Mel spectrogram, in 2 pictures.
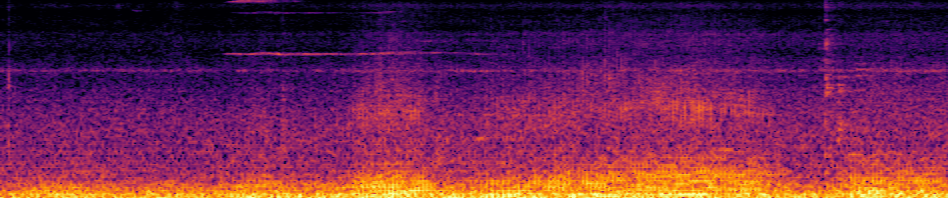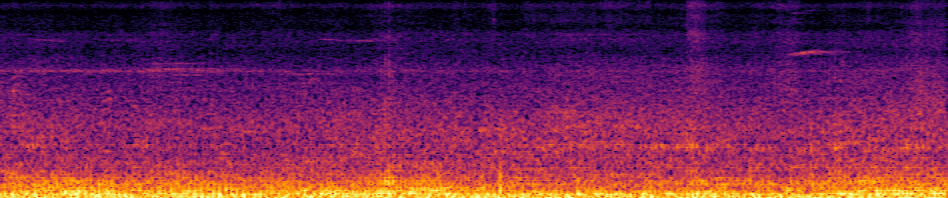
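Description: Street traffic noise: a steady low rumble of cars and motorcycles on a busy road.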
